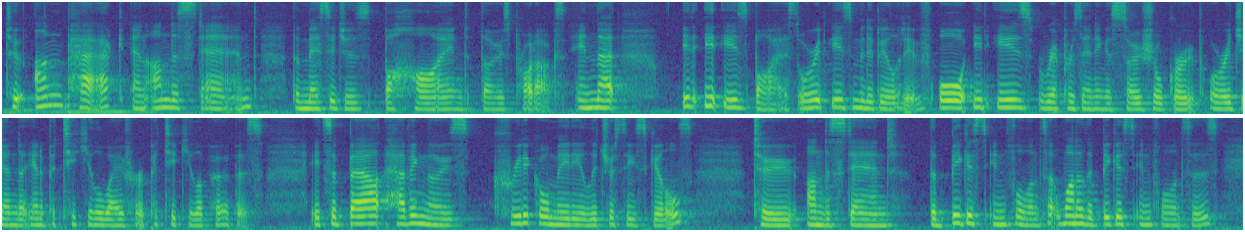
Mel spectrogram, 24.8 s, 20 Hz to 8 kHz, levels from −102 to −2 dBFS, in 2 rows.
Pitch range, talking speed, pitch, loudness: 160-195 Hz, 135 wpm, 175 Hz, -23 LUFS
